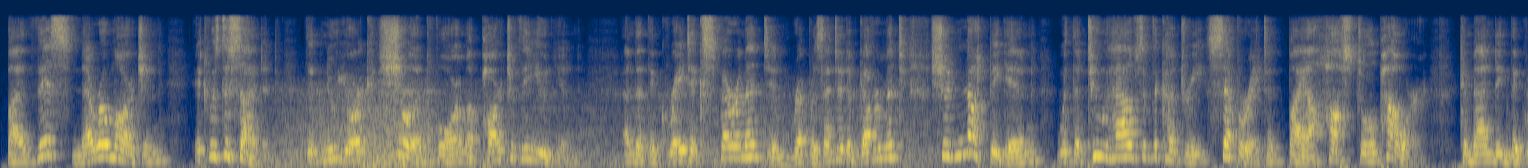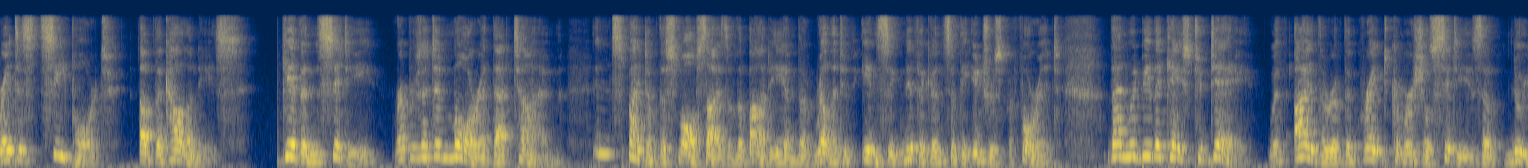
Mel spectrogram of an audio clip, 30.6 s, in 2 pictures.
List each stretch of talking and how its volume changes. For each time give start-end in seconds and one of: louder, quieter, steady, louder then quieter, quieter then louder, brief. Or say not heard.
0.1-30.5 steady.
